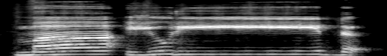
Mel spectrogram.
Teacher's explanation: Inna Allah yahqumu ma, this is alim madda, yurid, this is the ya madda, and a waqfan, this is the waqf tam here, end of the verse here, and this dal pesh do, it will be converted into dal sakina, and this dal sakina become dal qalqala letter, bouncing letter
